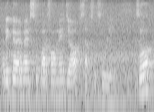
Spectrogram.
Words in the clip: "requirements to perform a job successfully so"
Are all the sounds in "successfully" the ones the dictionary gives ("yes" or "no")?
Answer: no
